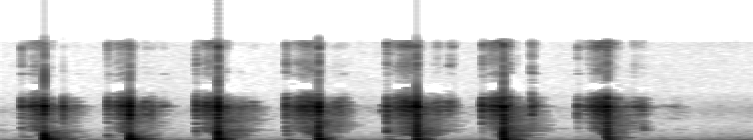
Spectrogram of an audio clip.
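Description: A steel kitchen knife chops the same pre-sliced, solid pink kinetic sand hearts into crumbly pieces, its blade cutting through the sand and striking the table. Seven separate crunchy, bright chops come at a steady pace, each a short gritty burst with a brief tail and a quiet pause between them.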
